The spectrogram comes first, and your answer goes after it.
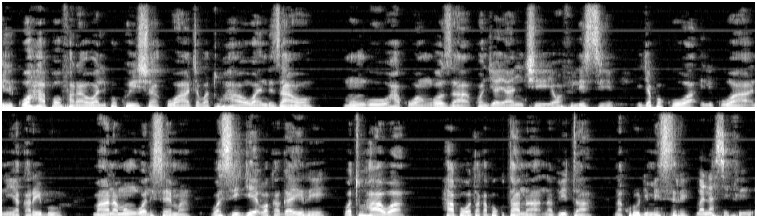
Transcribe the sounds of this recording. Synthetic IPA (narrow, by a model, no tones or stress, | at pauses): ilikuwaɦapɔfaɾaɔalipɔkwiʃakuwaat͡ʃawatuɦaɔwaɛndɛzaɔ | muŋɡuɦakuwaɔŋɡɔzakwand͡ʒiajaɲ̩t͡ʃijawafilistiːʄapɔkuaʔilikuwanijakaɾiɓu | maːnamuŋɡualisɛma | wasiʄɛwakaɠaiɾi | watuɦawa | hapɔwatakapɔkutananavita | nakuɾuɗimisɾiɓanasifi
